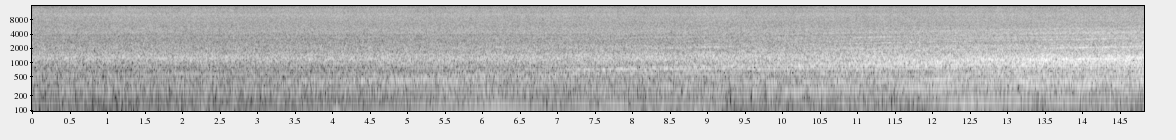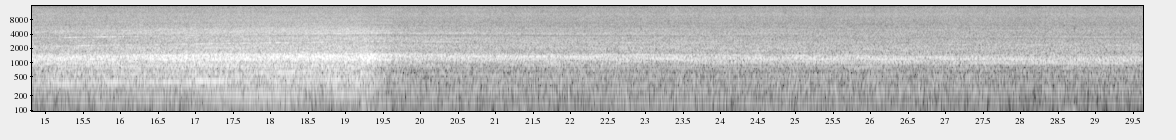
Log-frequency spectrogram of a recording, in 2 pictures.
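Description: Car engine pulling at full load on a rolling-road dyno, its pitch rising steadily for about 19 seconds as the power sweep runs. About 19 seconds in the driver lifts off, cutting the engine note suddenly. Then the dyno rollers and drivetrain whine, slowly falling in pitch, as the car coasts down in gear with the clutch engaged for the transmission-loss reading.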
